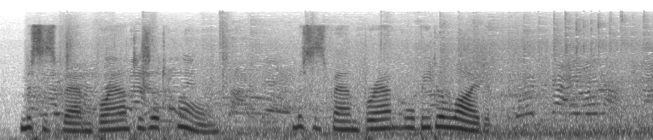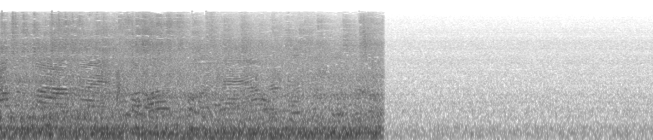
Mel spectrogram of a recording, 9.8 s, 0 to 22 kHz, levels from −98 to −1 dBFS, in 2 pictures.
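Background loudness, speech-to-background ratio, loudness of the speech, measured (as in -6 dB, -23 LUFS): -31.5 LUFS, 9.0 dB, -22.5 LUFS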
